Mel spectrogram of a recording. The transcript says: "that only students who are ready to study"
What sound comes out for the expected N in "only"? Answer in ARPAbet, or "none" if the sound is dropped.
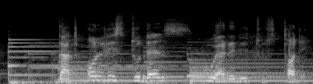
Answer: N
